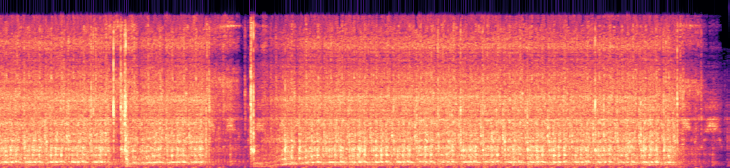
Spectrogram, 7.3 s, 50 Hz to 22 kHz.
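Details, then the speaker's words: Ride-on mower engine cranked by bridging the burnt-out starter solenoid with pliers: heavy, slow labored cranking, dull thump about four times a second, never catches; clamp meter shows starter drawing over 100 amps initially, settling to about 77 amps, too high. "It's cranking it, well, it's settling down to about 77 amps there. The problem is that it shouldn't be cranking as high as that, and initially when you crank it, it's a way up over 100 amps."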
